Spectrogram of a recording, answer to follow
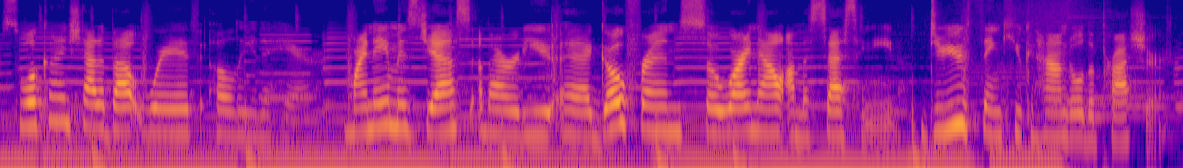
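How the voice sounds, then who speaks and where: A woman's voice: on the high side, moderate pace, few pauses, fairly bright tone, soft background music. A woman reviewing a website in a casual screen-recorded walkthrough, chatty and thinking aloud as she clicks through menus.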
